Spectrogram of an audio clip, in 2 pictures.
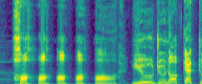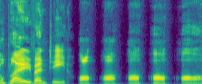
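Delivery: put-on alien boss voice, slow and laughing. Retelling what another person said to him, in a fake Jabba the Hutt accent. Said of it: "the fake Jabba the Hutt accent".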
